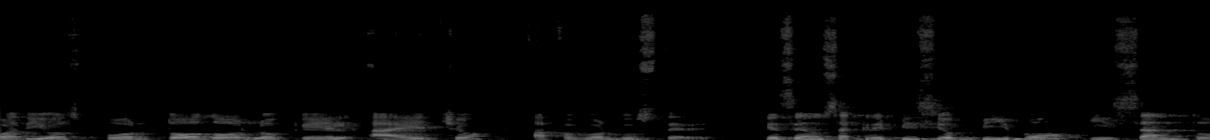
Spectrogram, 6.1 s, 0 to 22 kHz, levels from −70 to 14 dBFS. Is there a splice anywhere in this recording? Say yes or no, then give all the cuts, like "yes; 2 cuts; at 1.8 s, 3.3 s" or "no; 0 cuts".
yes; 2 cuts; at 2.5 s, 3.7 s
